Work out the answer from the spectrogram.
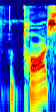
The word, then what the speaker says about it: thought: थॉट्स का जो लफ्ज़ है उसमें GH साइलेंट है। साइलेंट का मतलब ये है कि इसकी आवाज़ नहीं आती है। THOUGHT थॉट, और इसके आगे S है, जमा है थॉट्स, ख़यालात, तसव्वुरात।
